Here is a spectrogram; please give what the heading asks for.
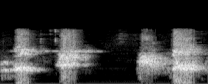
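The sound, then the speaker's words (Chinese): A dog barking loudly and sharply, four barks in two pairs separated by a brief pause. The barks are heard alone, with no talking. “你们家这个狗怎么这么厉害？”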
